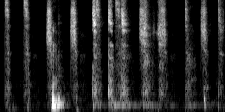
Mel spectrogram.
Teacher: t, t, t is in the front. Ch, ch is slightly back.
